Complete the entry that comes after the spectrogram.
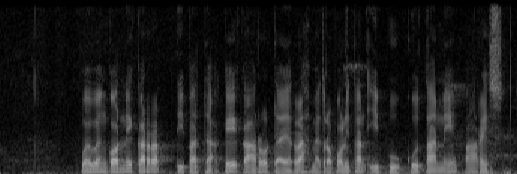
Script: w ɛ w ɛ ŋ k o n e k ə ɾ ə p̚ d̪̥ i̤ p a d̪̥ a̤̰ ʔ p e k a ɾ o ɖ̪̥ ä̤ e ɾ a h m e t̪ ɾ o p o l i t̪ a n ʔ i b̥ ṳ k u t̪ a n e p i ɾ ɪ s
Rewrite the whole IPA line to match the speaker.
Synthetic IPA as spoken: w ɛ w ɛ ŋ k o n e k ə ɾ ə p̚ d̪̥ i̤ p a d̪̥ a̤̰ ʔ k e k a ɾ o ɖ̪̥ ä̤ e ɾ a h m e t̪ ɾ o p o l i t̪ a n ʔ i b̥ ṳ k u t̪ a n e p a ɾ ɪ s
